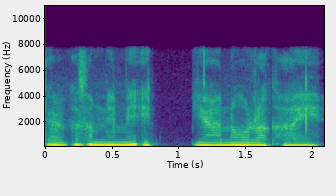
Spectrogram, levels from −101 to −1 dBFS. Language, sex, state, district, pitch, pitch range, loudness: Hindi, female, Arunachal Pradesh, Lower Dibang Valley, 200 Hz, 190-205 Hz, -12 LUFS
